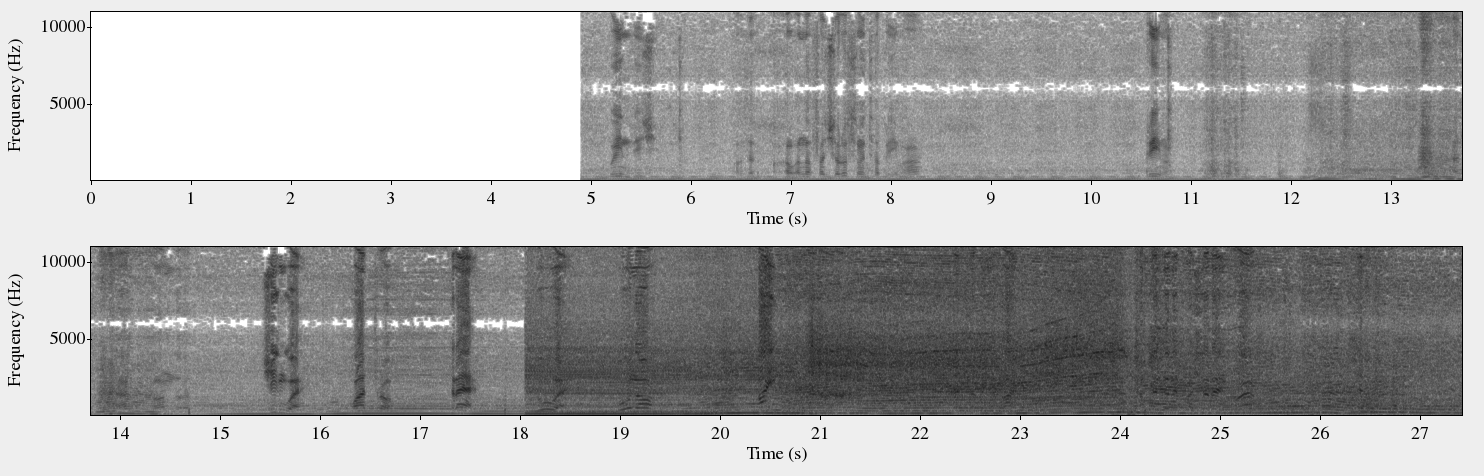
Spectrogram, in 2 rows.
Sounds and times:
Car: 4.9s - 27.4s
Speech: 5.2s - 5.7s, 6.4s - 8.3s, 10.5s - 10.9s, 13.6s - 14.8s, 15.4s - 16.7s, 18.2s - 19.4s, 20.4s - 20.6s, 24.3s - 25.4s.

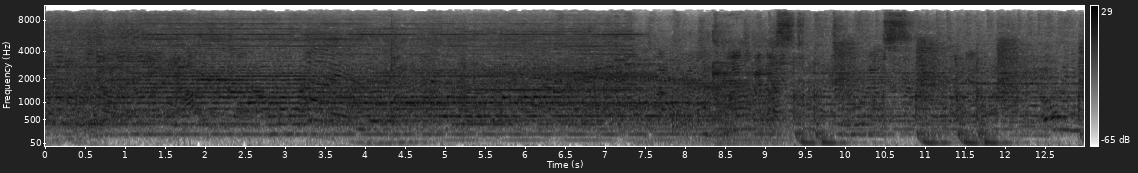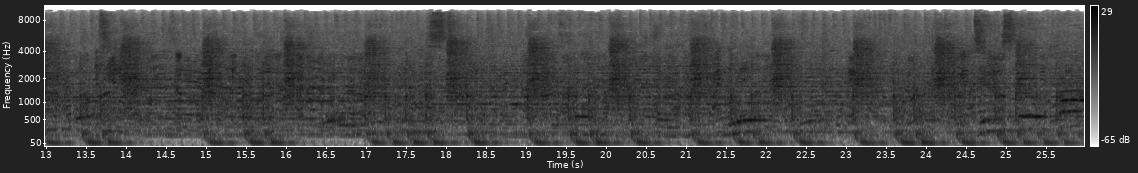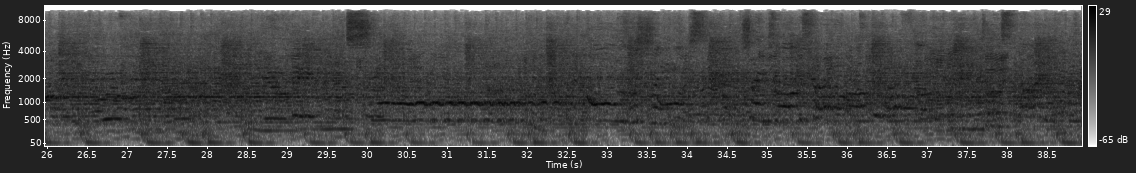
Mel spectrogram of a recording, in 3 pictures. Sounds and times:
Music: 0.0s - 38.9s.

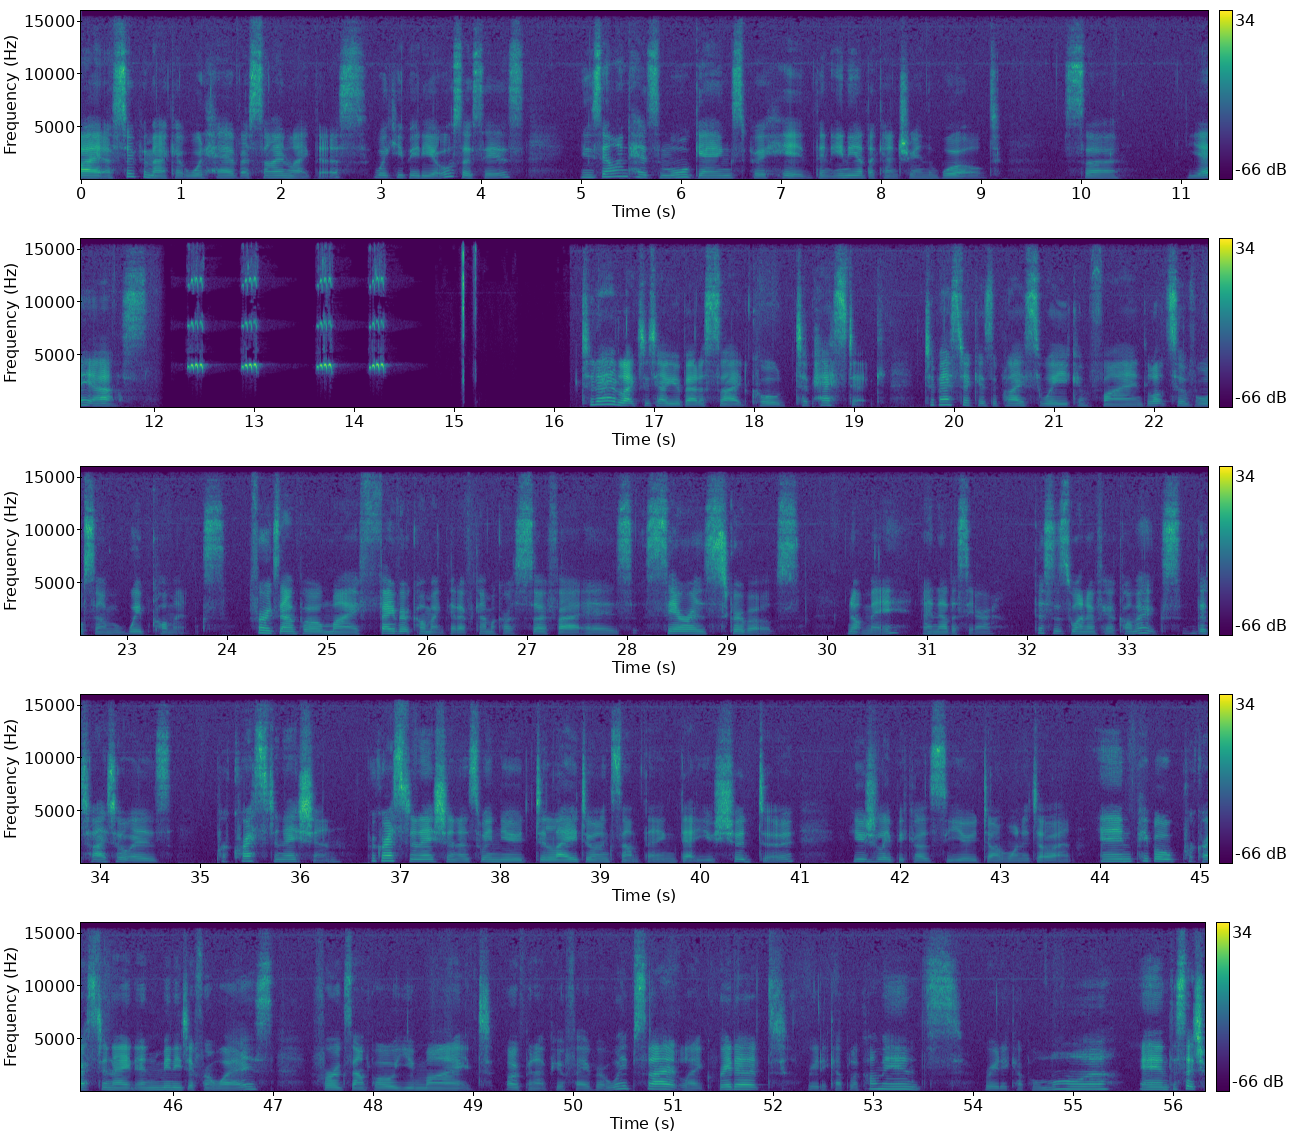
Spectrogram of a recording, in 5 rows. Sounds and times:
Speech: 0.0s - 4.4s, 5.0s - 9.2s, 9.8s - 10.4s, 11.0s - 12.0s, 16.2s - 56.3s
Inside, small room: 0.0s - 14.4s, 15.1s - 56.3s.

